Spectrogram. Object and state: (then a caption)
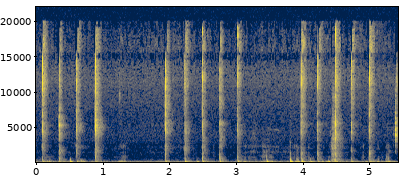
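Tympanic (hollow-sounding) abdomen on percussion. A series of quick percussion taps on the left upper quadrant of a human abdomen produces short, soft, hollow thuds centered low around 100 Hz, each with a faint sharp click on top. The abdomen sounds tympanic, a normal finding.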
